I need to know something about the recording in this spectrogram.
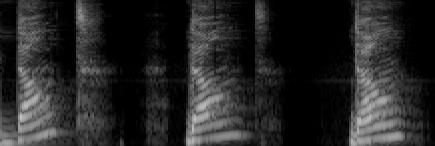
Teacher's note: você chega a colocar a língua lá no céu da boca para fazer o T, mas não necessariamente tem t, t, o som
